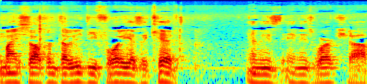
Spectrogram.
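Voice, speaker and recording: A man with a New York accent. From New York, Staten Island. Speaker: real estate podcast host. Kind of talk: live podcast discussion. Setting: live stream. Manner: halting, many fillers.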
